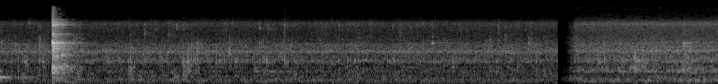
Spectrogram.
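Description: Chopped okra frying in hot oil in a wok, a steady sizzle. A single sharp click about half a second in, and the sizzle drops out for an instant just before six seconds in.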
